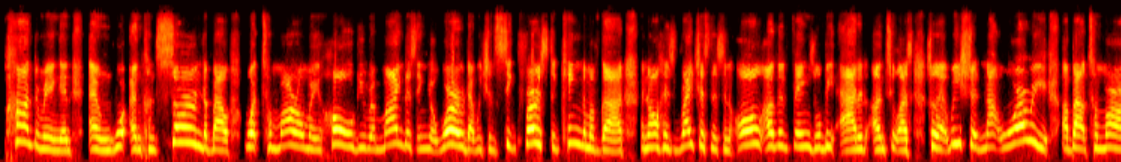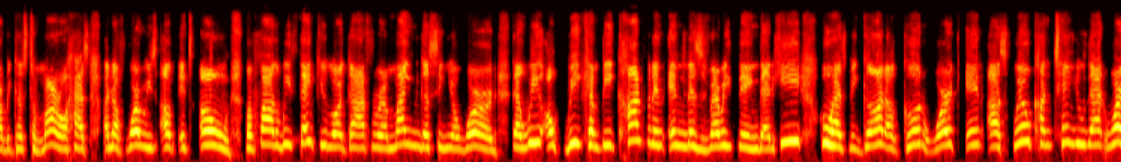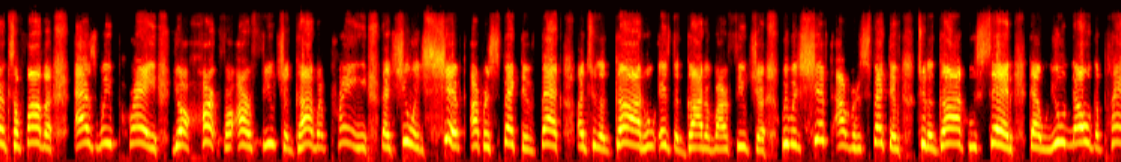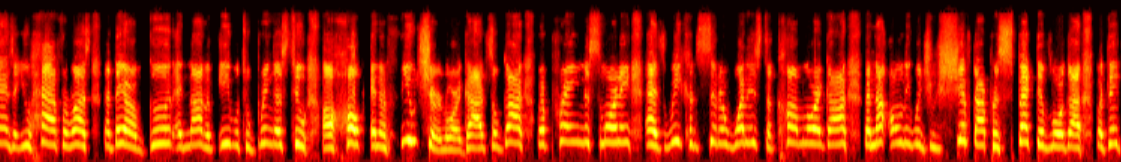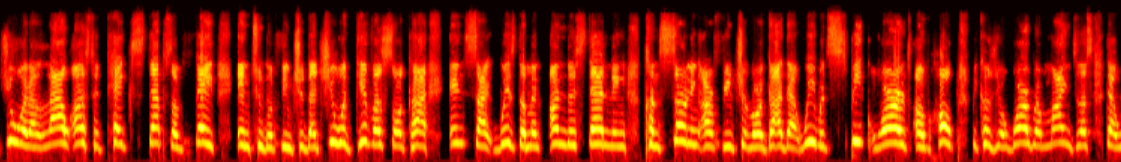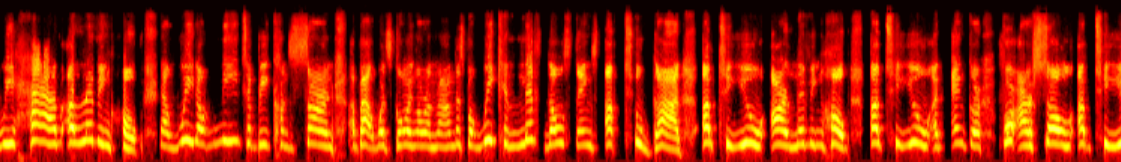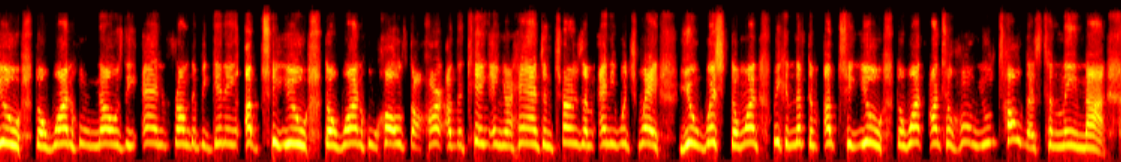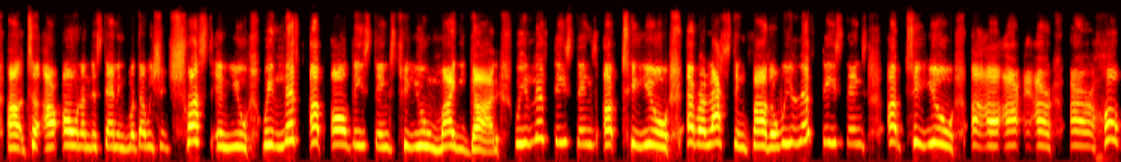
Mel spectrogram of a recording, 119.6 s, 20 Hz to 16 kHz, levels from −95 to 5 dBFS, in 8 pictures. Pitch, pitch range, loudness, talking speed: 315 Hz, 280-350 Hz, -21 LUFS, 185 wpm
